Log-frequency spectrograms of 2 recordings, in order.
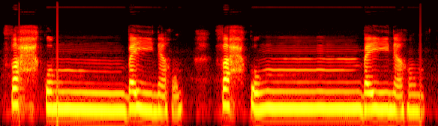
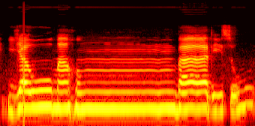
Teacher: मीम साकिन की आवाज़ नाक में छुपाकर इजहार और इदगाम की दरमियानी कैफियत में गुन्ना के साथ अदा, यानी खफीफ हल्का गुन्ना होगा। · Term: इख्फा शफवी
